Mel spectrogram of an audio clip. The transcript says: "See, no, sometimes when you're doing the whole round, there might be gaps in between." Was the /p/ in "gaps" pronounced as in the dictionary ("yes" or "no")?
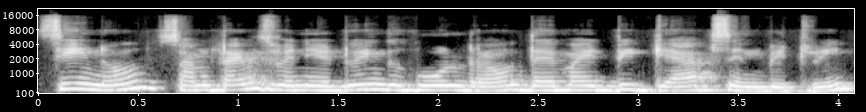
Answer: yes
